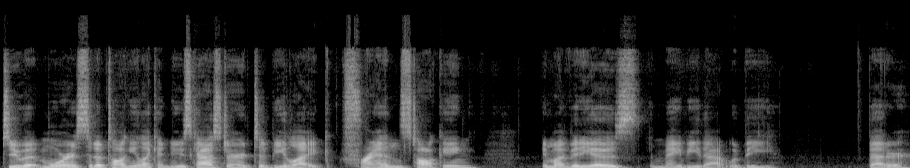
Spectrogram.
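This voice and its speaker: At a fairly slow pace, a man speaks at medium pitch in a monotone, flat intonation. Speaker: YouTuber doing a livestream. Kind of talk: casual livestream chat reading comments. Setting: solo livestream. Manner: sounds like a newscaster.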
